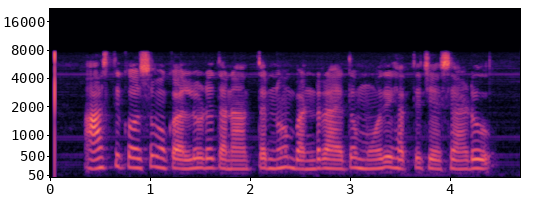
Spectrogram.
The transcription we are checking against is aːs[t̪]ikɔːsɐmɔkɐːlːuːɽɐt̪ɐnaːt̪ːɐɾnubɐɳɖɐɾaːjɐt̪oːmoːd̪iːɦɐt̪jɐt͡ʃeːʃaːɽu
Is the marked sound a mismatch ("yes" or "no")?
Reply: no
